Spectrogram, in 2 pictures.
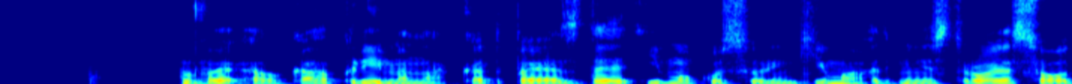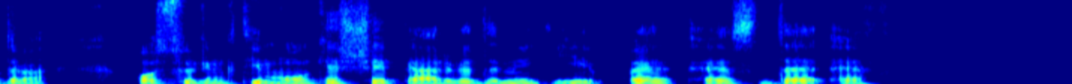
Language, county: Lithuanian, Vilnius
